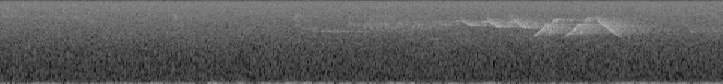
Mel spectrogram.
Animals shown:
Chestnut-sided Warbler (Setophaga pensylvanica), Black-throated Blue Warbler (Setophaga caerulescens)

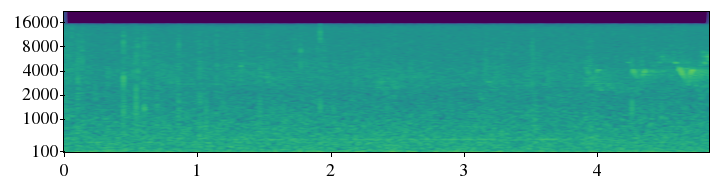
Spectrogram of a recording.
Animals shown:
Ovenbird (Seiurus aurocapilla), Red-eyed Vireo (Vireo olivaceus)

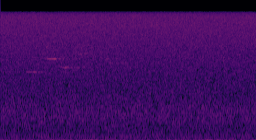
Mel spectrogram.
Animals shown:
Hermit Thrush (Catharus guttatus)

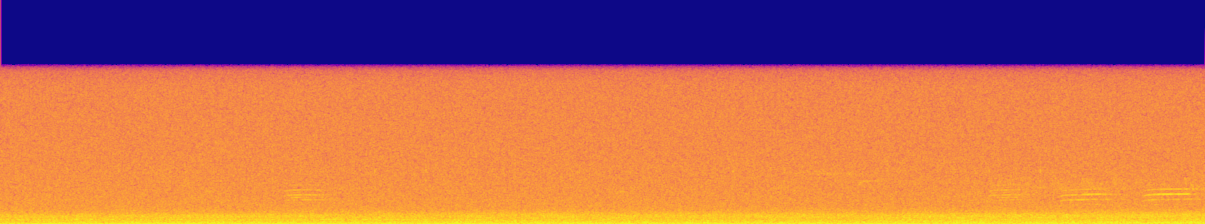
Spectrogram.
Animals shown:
Black-throated Green Warbler (Setophaga virens), Red-breasted Nuthatch (Sitta canadensis)

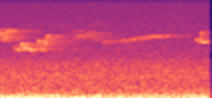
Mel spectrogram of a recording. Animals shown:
Eastern Wood-Pewee (Contopus virens), Red-eyed Vireo (Vireo olivaceus)

